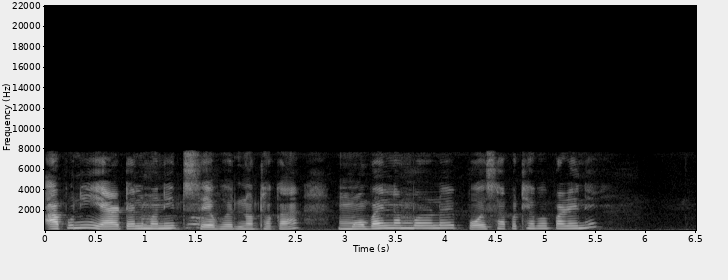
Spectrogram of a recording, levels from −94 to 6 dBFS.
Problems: constant background noise, background conversations at intervals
